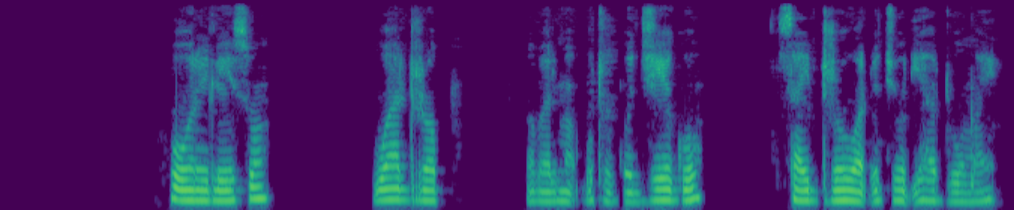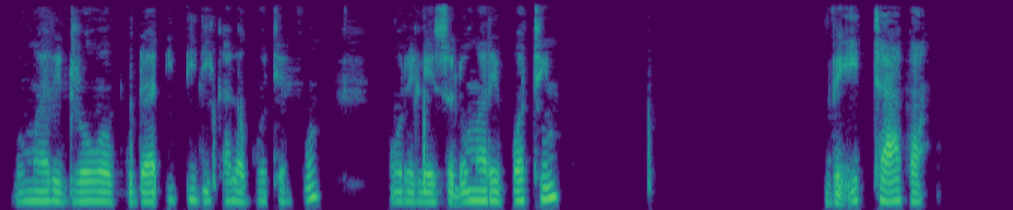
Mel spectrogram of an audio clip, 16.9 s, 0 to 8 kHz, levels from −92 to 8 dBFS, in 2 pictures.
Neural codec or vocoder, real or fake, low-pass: none; real; 7.2 kHz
